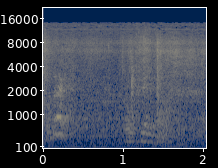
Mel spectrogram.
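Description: A low, indistinct speaking voice in short snatches.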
